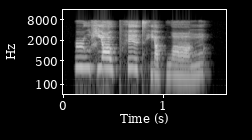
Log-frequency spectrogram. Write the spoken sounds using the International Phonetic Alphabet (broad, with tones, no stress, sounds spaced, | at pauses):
ɻ u˥˧ ɕ j ɑ˥˧ ʊ̯ pʰ e˥˩ ɪ̯ t̪ʰ j ä˩ p w ɑ˨˩˦ ŋ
